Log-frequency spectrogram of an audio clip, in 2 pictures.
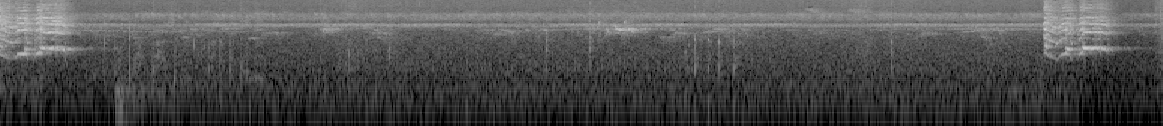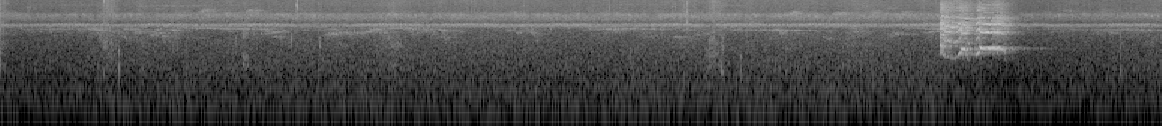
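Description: Junglefowl rooster crowing three times, each crow short and about fourteen seconds apart. A steady high drone of insects runs underneath.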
